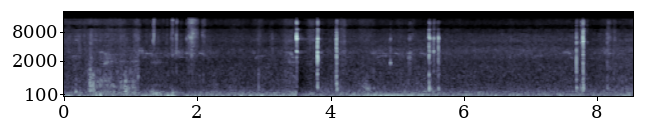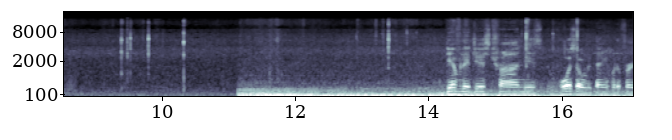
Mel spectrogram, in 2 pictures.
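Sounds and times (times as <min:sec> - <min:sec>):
faint low hum: 0:11.2 - 0:17.0.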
